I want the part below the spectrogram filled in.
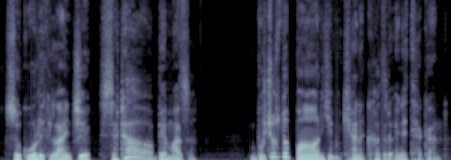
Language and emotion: Kashmiri, disgusted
